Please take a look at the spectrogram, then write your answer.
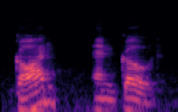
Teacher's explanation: our word for god and their and our word for good in old english are distinguished entirely by the length of the o god short is the uh the deity and god long is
